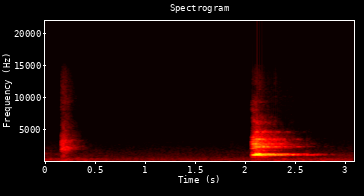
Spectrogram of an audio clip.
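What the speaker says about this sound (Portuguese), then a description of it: "o cachorro está querendo comer pela segunda vez" A hungry pet dog gives a short yip, then after a pause a louder, close whining bark that trails off slowly, heard alone in an otherwise silent room.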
